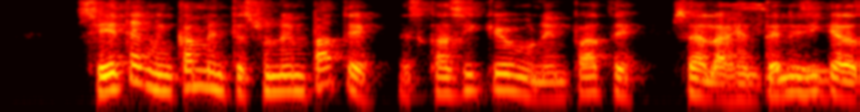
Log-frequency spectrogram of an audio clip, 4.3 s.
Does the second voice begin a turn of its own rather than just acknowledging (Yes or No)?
No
